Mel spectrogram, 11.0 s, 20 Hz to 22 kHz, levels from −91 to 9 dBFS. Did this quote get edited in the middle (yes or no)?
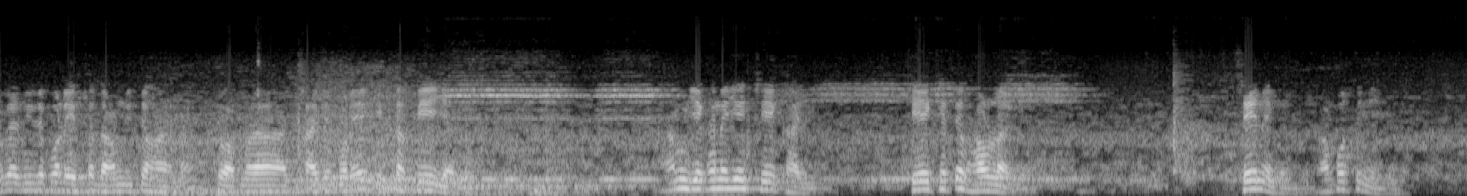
yes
